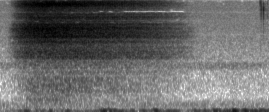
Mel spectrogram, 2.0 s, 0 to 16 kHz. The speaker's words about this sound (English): We begin by taking 3 deep breaths from the bottom of our belly. We breathe in and out with a loud sigh. Breathe in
